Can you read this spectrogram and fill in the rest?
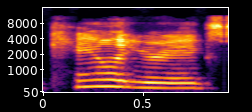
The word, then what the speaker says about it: Ihrig: I'm Kayla Ihrig, spelled with an I.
